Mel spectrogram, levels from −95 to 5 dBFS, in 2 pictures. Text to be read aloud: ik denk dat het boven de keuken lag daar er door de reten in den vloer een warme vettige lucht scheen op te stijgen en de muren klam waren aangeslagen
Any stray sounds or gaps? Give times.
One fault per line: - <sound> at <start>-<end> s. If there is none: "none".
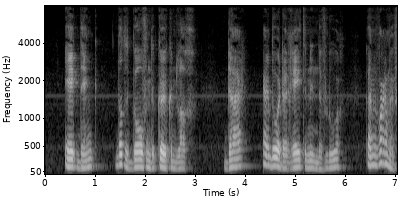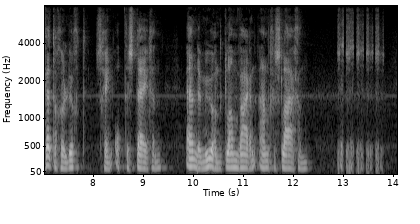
- laugh at 12.9-13.8 s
